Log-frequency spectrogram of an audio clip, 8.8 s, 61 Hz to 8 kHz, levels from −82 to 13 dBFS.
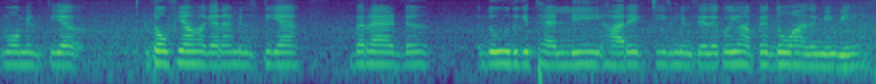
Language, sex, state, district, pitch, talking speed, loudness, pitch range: Hindi, female, Haryana, Rohtak, 195 Hz, 155 wpm, -17 LUFS, 185-200 Hz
